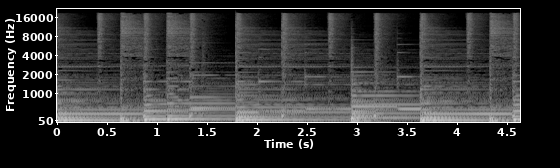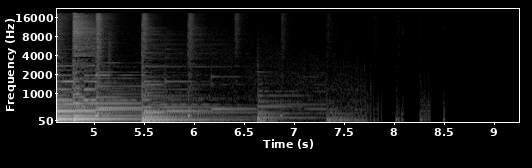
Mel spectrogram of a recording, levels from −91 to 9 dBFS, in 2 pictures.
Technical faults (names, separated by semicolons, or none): truncation distortion on a fade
